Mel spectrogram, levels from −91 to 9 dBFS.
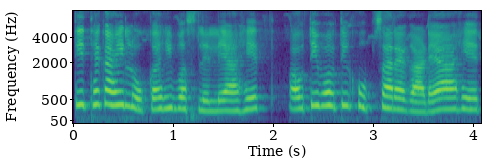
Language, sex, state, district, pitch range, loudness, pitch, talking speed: Marathi, female, Maharashtra, Gondia, 265-350 Hz, -14 LUFS, 275 Hz, 145 wpm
